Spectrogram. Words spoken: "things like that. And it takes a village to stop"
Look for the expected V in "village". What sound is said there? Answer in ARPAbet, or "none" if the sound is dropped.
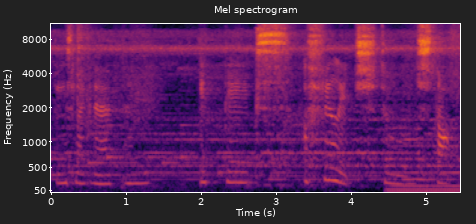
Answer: F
